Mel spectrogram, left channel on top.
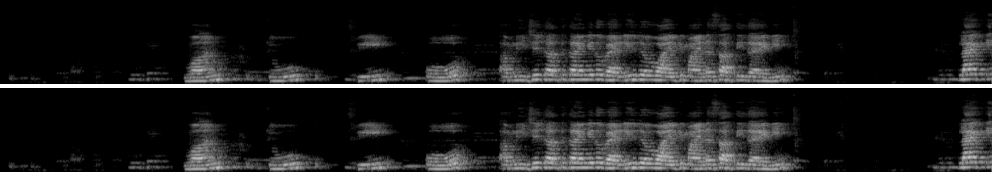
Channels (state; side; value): quieter; left; 3.0 dB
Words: One two three four, अब नीचे जाते जाएंगे तो वैल्यू जो y की माइनस आती जाएगी। लाइक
